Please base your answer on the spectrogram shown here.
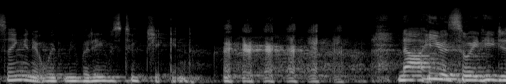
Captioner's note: audience laughing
